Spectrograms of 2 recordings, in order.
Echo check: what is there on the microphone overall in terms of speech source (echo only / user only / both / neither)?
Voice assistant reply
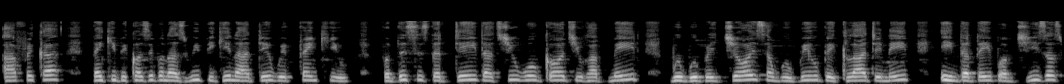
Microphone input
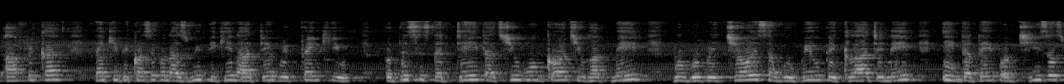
echo only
